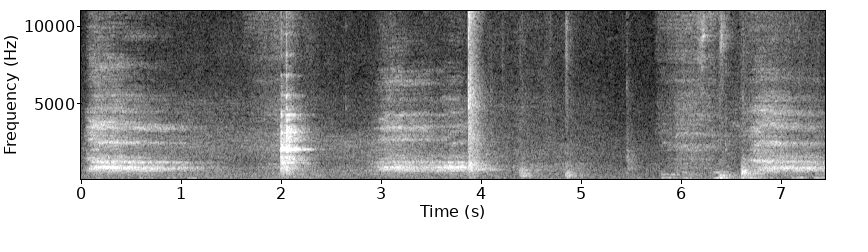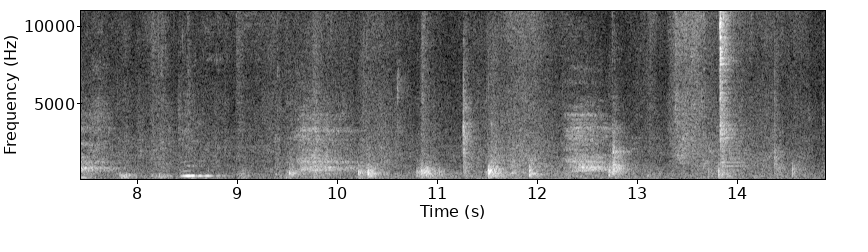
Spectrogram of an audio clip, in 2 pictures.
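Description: A man taking loud, forceful breaths, four in the first eight seconds and one of them short and sharp, psyching himself up before bending a power twister spring bar. After that it goes quieter, with scattered small clicks and knocks.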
